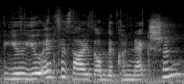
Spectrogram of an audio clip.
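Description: A woman's voice: a little high, fast, slight background noise. A woman in her thirties, a radio interviewer asking questions with enthusiasm, recorded in an office by a camera at a distance. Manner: enthusiastic, repeats "amazing". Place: office, indoors.

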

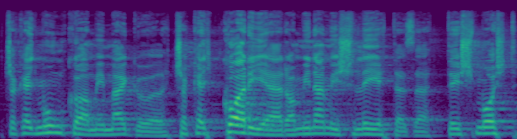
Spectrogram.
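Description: A man's voice: a little high, animated. A young man from Hungary reciting slam poetry live with an emphatic, dramatic delivery. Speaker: slam poet performing.

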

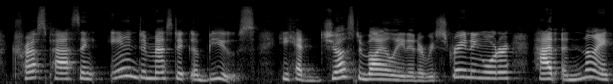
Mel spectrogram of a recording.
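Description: A woman's voice: high voice, bright, forceful tone. A young adult woman delivering a scripted news rundown as host, with wry, informal asides. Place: small indoor studio setup.

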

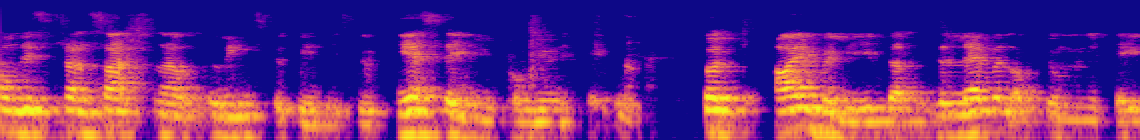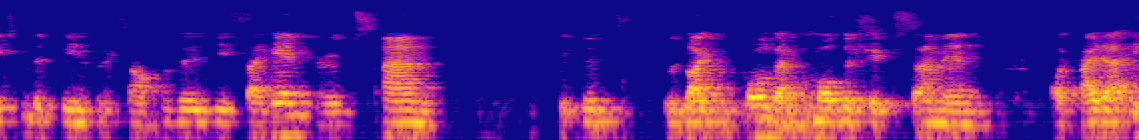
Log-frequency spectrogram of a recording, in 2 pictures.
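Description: A man's voice: on the low side, a little mellow. Echoey, emphatic man on a panel. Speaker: expert panelist. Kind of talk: unscripted analytical panel commentary. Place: echoey event room. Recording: echoey room, distant mic, faint noise, dull.

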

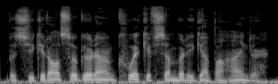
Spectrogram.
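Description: A man playing a wry, world-weary con artist in a game fan dub, speaking in a dry, deadpan way. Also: lowish voice, fast, slight background noise, lightly acted. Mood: matter-of-fact.

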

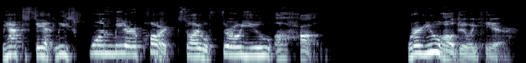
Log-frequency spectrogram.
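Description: A man's voice: high voice, big pitch swings, measured pace, fairly bright tone, pitched above the performer's own voice, exaggerated voice. A man voicing a cheerful, caring young girl in a storybook, upbeat and earnest. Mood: delighted.

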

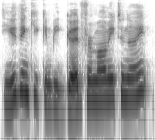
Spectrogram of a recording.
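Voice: medium pitch, expressive, brisk, darkish tone, dry recording, studio quality, pitched above the performer's own voice, close to an everyday voice. A narrator voicing a stern, old-fashioned male police officer, condescending and firm, in an audiobook story. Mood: patronizing.

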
